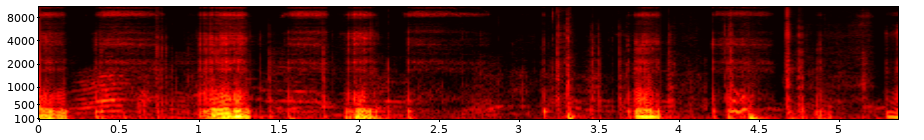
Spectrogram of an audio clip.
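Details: Irregular snoring from a sleeping Beagle: several low, raspy rumbles close together, then softer, broken snuffling breaths and light clicks.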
